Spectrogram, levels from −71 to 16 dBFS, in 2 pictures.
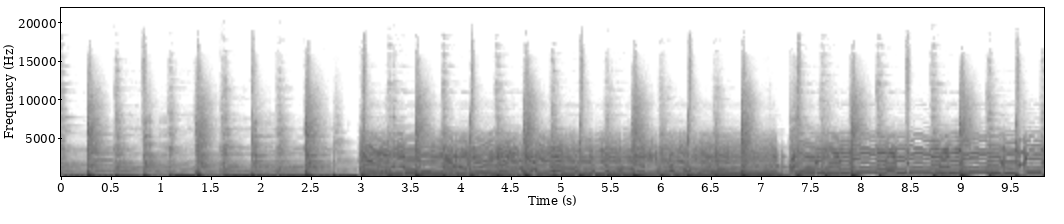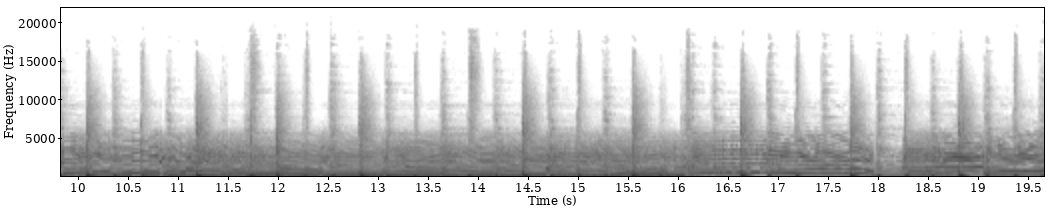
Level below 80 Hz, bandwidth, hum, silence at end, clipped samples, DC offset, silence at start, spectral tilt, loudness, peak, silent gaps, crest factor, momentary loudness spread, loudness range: -20 dBFS; 18.5 kHz; none; 0 s; under 0.1%; 0.2%; 0 s; -5 dB/octave; -11 LUFS; 0 dBFS; none; 10 dB; 3 LU; 1 LU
